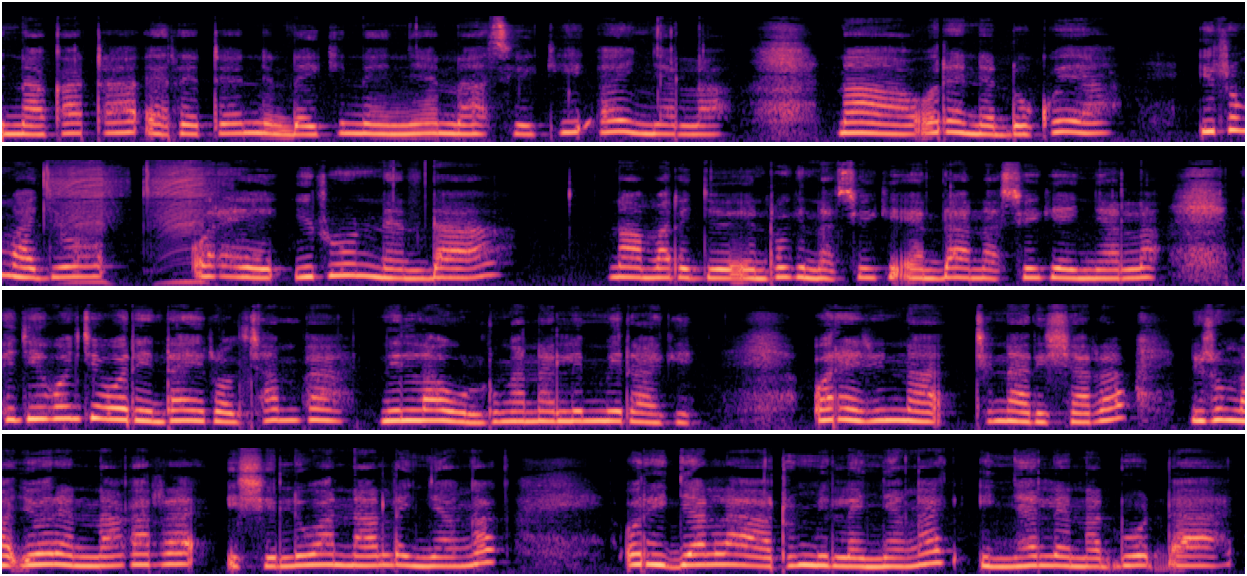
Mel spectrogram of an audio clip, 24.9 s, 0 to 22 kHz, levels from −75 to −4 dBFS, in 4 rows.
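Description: No technical faults are audible.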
